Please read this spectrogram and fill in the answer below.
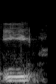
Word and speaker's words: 一: So 一 and 七 sound similar if you stand far away, so maybe people cannot hear it clear.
